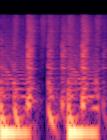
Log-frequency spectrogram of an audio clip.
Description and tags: A simple beat usefull for anything you want thats not frenetic, its just a misc beat:)
Beat, Misc, Idrum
